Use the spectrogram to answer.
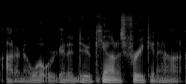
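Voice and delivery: hushed, low imitation of a worried producer; overheard phone talk. Producer fretting on the phone about the upset star, imitated hushed and low. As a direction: murmur it like a phone call overheard. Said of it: "I overheard him talking on the phone".

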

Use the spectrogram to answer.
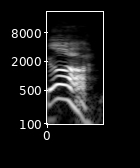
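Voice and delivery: high, loud cry of alarm; mock shocked gasp. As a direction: yelp as if hit by a bill. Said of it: "We're like".

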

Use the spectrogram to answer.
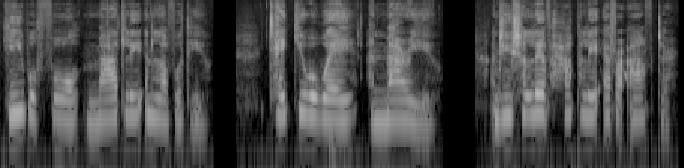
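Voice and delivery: measured fairy tale telling; story narration. A narrator's reading. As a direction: read it like a storyteller by the fire. Reads fairy tale aloud.

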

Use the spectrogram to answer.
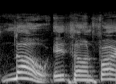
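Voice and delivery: high, slow insistence; insistent messenger. Retold or imitated. Man insisting to Willie, high insistent voice. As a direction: press the point. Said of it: "He goes".

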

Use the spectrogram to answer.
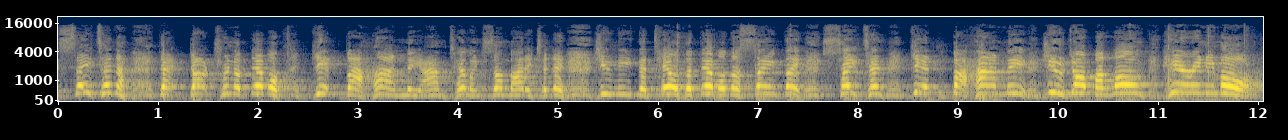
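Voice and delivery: loud, high, commanding rebuke; full-force preaching. Real, not acted. Preacher teaching people to rebuke Satan, full-force shouted preaching. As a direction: cast the devil out with a drawn-out shout.

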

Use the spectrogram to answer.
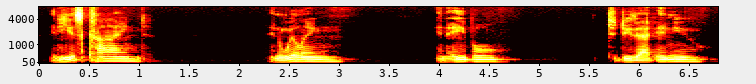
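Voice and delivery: low, soft and halting; tender reassurance. Real, not acted. Preacher assuring listeners before prayer, tender and hushed.

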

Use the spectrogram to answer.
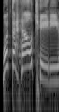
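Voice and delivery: high, loud startled yell. Acted. Ryan yells at Katie over the candy bar, loud. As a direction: snap at her across the room. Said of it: "Ryan yelled".

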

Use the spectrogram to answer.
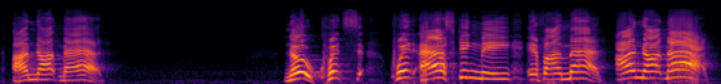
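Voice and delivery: hammed-up furious insistence on not being mad; mock angry denial. Person sick of being asked if they're mad, angry denial. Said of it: "But that's passive-aggressive".

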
